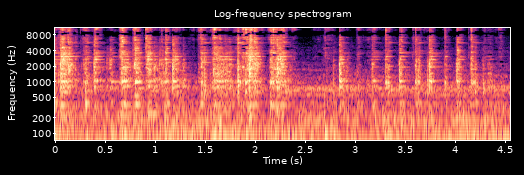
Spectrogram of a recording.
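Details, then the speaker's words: Van driven under throttle: tinny, uneven clinking rattle in bursts over faint engine hum, first suspected transmission; cause is a broken, loose small piece of metal shaking when gas is applied, owner plans to clamp it. "when I drive it and give it gas I hear like a noise and I would started with my transmission or something but it's this little piece of metal there it's broken"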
